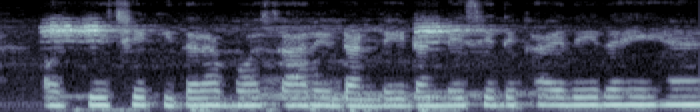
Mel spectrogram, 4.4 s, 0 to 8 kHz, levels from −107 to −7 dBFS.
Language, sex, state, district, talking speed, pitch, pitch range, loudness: Hindi, female, Chhattisgarh, Rajnandgaon, 165 wpm, 195 Hz, 190-205 Hz, -31 LUFS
